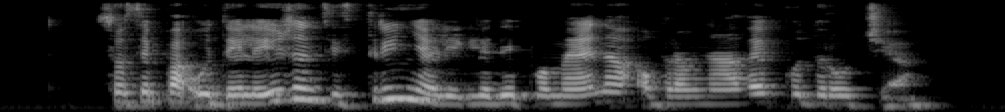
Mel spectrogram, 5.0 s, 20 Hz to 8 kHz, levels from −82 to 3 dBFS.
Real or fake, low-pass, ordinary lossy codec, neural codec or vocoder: real; 7.2 kHz; none; none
